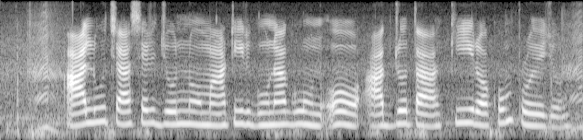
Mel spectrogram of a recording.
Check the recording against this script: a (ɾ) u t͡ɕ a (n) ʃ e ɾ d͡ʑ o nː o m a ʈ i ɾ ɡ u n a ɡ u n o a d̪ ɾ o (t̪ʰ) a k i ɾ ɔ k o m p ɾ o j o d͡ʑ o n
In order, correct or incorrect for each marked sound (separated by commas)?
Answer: incorrect, incorrect, incorrect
